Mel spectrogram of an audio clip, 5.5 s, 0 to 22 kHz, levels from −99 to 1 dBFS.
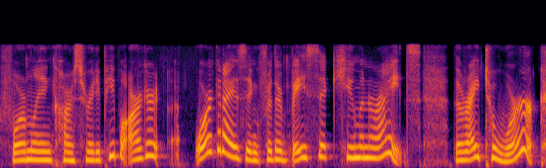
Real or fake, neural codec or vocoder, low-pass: real; none; 7.2 kHz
